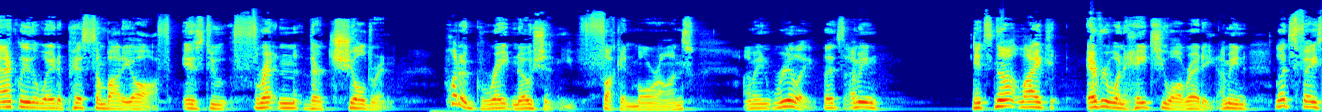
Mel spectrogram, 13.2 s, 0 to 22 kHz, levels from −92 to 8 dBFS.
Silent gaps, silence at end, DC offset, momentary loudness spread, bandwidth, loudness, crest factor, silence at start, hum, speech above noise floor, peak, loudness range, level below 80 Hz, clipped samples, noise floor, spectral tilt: none; 0 s; under 0.1%; 12 LU; 15 kHz; -17 LUFS; 18 dB; 0 s; none; 50 dB; 0 dBFS; 5 LU; -58 dBFS; under 0.1%; -67 dBFS; -5 dB/octave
